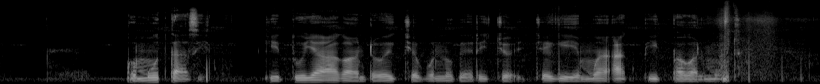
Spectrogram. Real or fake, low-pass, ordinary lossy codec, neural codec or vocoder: real; none; none; none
